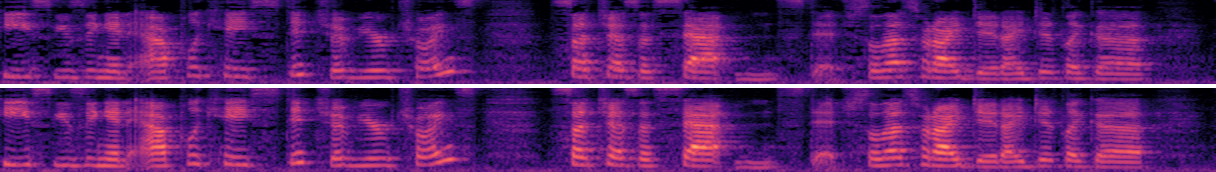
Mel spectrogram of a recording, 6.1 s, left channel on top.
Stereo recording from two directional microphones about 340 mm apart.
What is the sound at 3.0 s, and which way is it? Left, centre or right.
A woman's voice, centre.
